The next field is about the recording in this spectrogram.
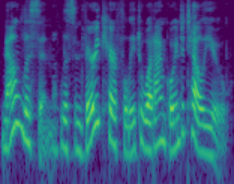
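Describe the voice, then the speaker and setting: A woman's voice: medium pitch, lively intonation, fast, a little mellow, husky. A woman plays an elderly female bee who teaches the young in a children's storybook. She is strict and fussy, lecturing with exasperated, sighing firmness. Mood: brisk, urgent. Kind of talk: children's storybook character reading.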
